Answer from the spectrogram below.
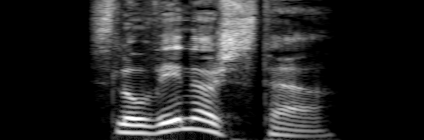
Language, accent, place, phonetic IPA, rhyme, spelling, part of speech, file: German, Germany, Berlin, [sloˈveːnɪʃstɐ], -eːnɪʃstɐ, slowenischster, adjective, De-slowenischster.ogg
- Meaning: inflection of slowenisch: 1. strong/mixed nominative masculine singular superlative degree 2. strong genitive/dative feminine singular superlative degree 3. strong genitive plural superlative degree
